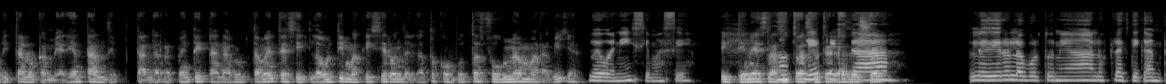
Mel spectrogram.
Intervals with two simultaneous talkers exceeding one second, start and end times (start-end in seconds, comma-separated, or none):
7.7-9.0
